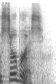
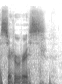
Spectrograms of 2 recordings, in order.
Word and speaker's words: Cerberus: If you look in the Thoth deck, the Aleister Crowley deck, on the Hermit card, there's a Uberus. Is that how you say it? The three-headed dog? – Oh, Cerberus. – Oh, yeah, Cerberus.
